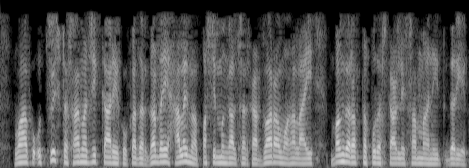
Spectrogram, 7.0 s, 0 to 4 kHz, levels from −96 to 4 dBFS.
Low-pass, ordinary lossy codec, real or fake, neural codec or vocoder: 3.6 kHz; MP3, 24 kbps; fake; codec, 16 kHz, 4 kbps, X-Codec, WavLM features, trained on Multilingual LibriSpeech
